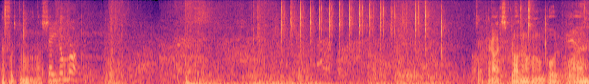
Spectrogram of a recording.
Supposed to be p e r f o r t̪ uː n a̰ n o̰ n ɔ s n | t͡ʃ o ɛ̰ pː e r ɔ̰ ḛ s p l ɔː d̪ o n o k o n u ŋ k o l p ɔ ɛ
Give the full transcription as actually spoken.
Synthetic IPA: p e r f o r t̪ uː n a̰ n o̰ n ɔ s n | t͡ʃ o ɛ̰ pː e ɾ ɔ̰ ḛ s p l ɔː d̪ o n o k o n u ŋ k o l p o ɛ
